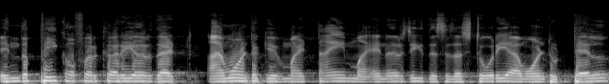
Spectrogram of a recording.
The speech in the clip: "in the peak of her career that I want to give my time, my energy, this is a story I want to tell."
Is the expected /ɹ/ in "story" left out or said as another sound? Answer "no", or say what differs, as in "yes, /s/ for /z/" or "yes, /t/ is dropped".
no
